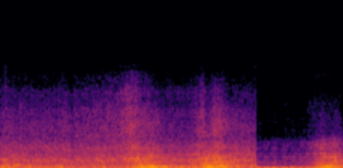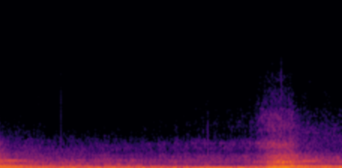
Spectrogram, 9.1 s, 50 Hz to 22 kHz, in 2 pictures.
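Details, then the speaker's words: 2005 Chevy Corvette with 2-inch headers after exhaust leak fix (new welded V-bands, new gaskets, Permatex high-temp RTV): clean even revs rising and falling, no ticking or puffing from headers; smoothest running in months, normal. "all right guys now that is the smoothest I've had this car running in many many months"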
